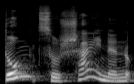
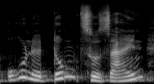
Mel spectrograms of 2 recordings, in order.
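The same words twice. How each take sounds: First: "Dumm" stressed high with a falling tune; higher swineherd stressing "Dumm", falling. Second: "dumm" stressed with a rising tune; higher swineherd stressing "dumm", rising. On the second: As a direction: lift "dumm" upward, rising. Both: Acted.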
